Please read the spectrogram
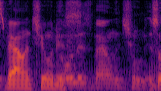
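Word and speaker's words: Valančiūnas: Serge Ibaka over there on that front line next to Viva Valanciunas, whatever you say his name. How do you say his name? – Jonas Valanciunas.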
